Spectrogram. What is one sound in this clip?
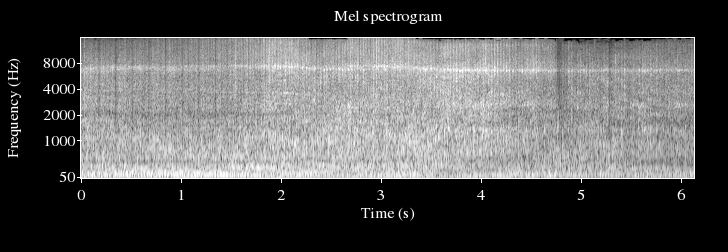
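Train wheels clatter and rumble on the rails as the train passes close by.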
